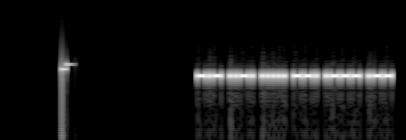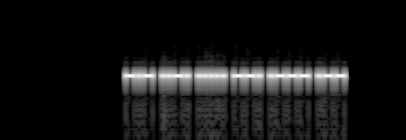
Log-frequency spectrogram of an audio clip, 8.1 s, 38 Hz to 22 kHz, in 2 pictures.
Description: Morse code, heard as a keyed tone, about 37 wpm, 700 Hz. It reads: KF5GJW KF5GJW
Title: Speed Racing - USA 2x3 Call Signs 30wpm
